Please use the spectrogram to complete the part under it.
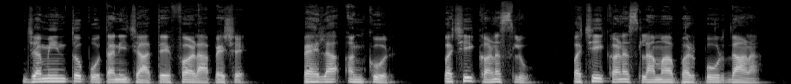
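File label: gu ulb mrk, Gujarati; mrk 4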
